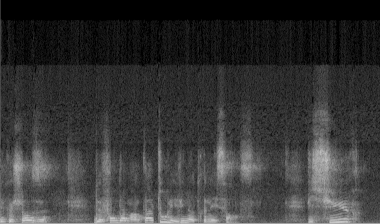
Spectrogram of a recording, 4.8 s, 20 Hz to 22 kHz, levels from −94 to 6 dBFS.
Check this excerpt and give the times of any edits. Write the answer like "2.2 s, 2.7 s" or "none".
1.9 s, 2.2 s, 3.8 s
